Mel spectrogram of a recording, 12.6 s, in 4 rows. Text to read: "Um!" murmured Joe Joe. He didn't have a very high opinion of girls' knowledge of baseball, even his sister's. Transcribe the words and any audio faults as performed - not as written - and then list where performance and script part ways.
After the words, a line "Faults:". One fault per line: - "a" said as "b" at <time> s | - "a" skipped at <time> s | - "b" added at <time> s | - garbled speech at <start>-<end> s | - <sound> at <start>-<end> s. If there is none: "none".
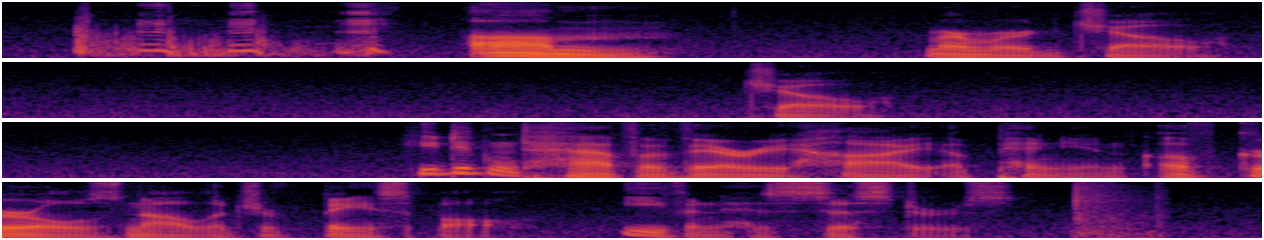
"Um!" murmured Joe Joe. He didn't have a very high opinion of girls' knowledge of baseball, even his sister's.
Faults:
- laugh at 0.2-1.0 s
- squeak at 12.1-12.4 s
